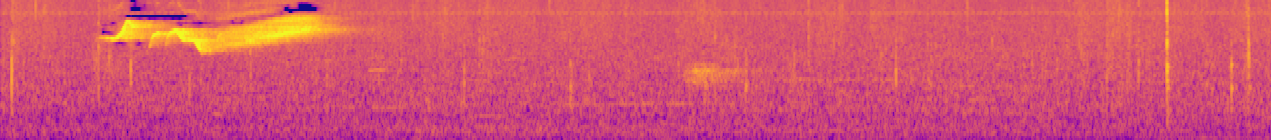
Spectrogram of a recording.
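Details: A single loud, buzzy, high-pitched phrase from an Eastern crowned warbler, about a second long and wavering in pitch. Quiet hiss follows, with an occasional faint click.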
